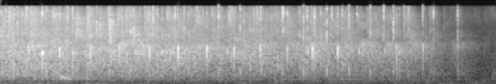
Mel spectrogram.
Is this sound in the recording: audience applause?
yes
